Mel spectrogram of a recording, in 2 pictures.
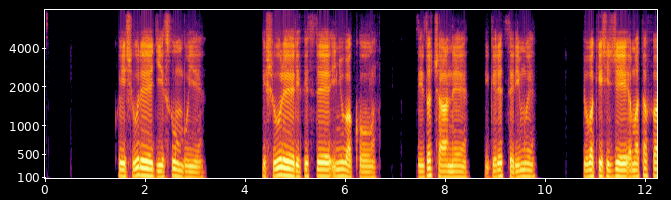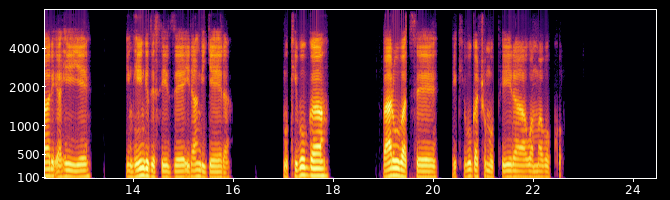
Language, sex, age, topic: Rundi, male, 36-49, education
